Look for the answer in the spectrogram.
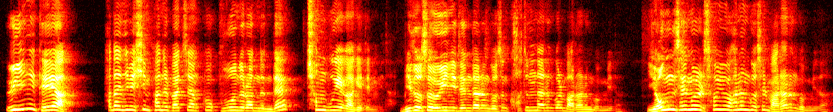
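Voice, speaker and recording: A male pastor delivering a sermon, explaining scripture through storytelling in a slow, deliberate manner, on a dull lo-fi recording. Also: high-pitched, a little mellow.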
